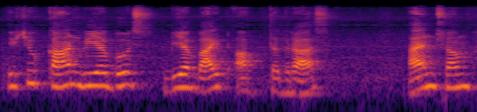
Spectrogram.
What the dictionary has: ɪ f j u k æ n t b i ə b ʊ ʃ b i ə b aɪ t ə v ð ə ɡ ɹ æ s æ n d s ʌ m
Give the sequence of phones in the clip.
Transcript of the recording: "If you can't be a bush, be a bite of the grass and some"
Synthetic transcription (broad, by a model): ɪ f j u k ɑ n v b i ə b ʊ s b i ə b aɪ t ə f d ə ɡ ɹ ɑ s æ n d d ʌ m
